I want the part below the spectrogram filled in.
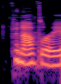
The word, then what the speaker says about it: Panoply: Panoply, yeah.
